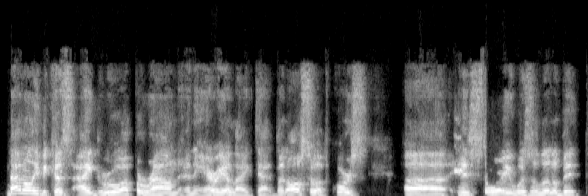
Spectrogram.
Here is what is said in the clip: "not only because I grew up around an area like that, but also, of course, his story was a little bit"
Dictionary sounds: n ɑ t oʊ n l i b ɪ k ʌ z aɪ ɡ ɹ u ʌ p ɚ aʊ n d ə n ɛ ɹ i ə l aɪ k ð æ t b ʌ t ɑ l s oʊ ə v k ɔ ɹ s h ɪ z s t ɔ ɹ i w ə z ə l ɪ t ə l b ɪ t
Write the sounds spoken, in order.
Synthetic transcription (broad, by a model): n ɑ t oʊ n l i b ɪ k ʌ z aɪ ɡ ɹ u ʌ p ɚ aʊ n d ə n ɛ ɹ i ə l aɪ k ð æ t b ʌ t ɑ l s oʊ ə v k ɔ ɹ s h ɪ z s t ɔ ɹ i w ə z ə l ɪ t l b ɪ t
